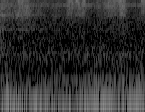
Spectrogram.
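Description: Felt-tip whiteboard marker writing letters on a whiteboard: a series of faint, short squeaky strokes over a low steady hum.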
